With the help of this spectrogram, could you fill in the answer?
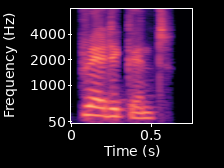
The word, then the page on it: predicant: Indian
